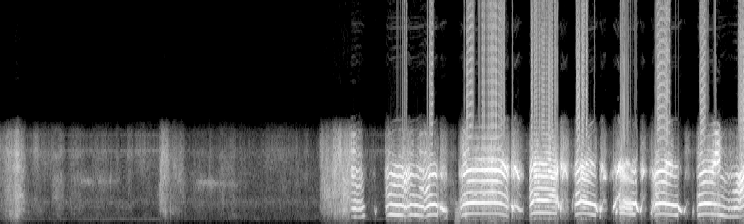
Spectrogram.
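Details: Baby girl startled by her rocking parent's loud sudden sneeze bursts into loud, rhythmic crying after a quiet start, each wail rising and falling; infant crying.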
